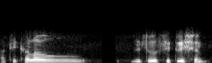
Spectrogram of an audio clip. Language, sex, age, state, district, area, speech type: Bodo, male, 45-60, Assam, Udalguri, urban, conversation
